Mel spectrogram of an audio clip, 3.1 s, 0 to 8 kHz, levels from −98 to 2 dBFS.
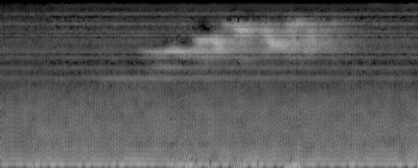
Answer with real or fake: fake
